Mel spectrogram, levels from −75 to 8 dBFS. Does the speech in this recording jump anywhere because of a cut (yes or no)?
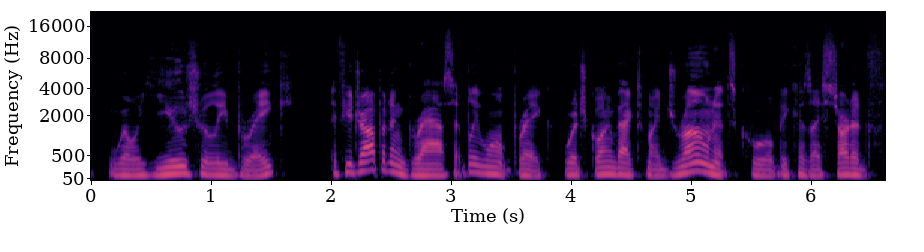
yes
